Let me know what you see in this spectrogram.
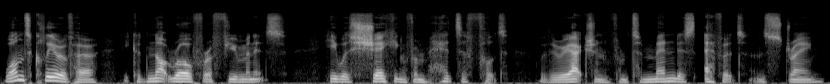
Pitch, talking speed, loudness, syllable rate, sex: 120 Hz, 195 wpm, -21 LUFS, 4.6 syllables/s, male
